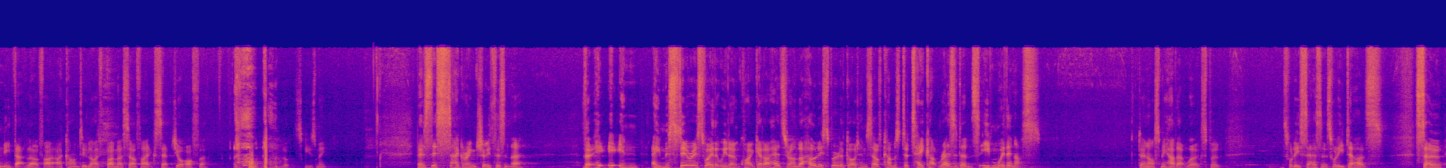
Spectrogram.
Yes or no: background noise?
no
